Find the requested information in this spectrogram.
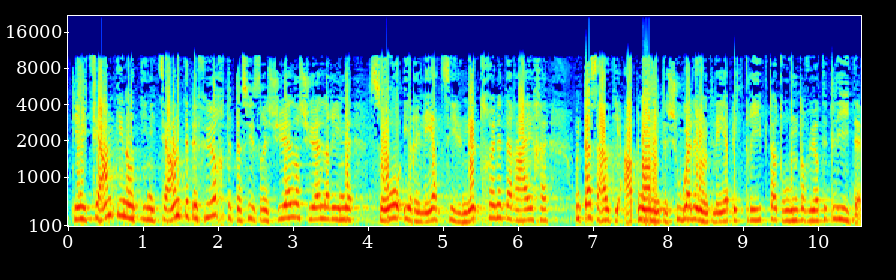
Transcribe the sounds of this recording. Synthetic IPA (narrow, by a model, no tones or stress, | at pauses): tinit͡siantɪnənʊntːinit͡sjantəbefyχtət̚d̥asysəʁiʃyələʁʃyələʁɪnə | soːʔiʁileːɐt͡siːlnøtχœnədɛʁaɪχə | ʊnt̚d̥asaʊd̥iʔabneːməndəʃuələnʊndleːʁbetʁiːb̥d̥ɔd̥ʁʊndəʁʋyɐdətliːdə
